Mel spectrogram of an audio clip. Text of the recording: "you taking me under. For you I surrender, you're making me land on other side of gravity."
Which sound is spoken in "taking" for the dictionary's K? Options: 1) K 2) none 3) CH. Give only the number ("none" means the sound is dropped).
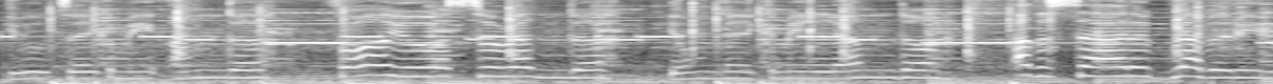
2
